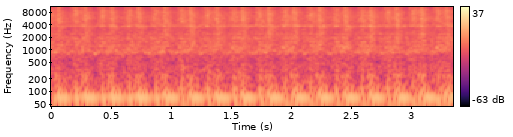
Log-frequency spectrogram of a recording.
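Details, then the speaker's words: 1985 Chevrolet Corvette, flood-abandoned in a swamp and not run in over 10 years, first run: lumpy, uneven idle with heavy pulsing beat about twice a second and scattered pops; owner suspects timing, fuel or misrouted plug wires, unconfirmed. "I don't know could be fuel could be timing could be someone got the plug wires on wrong there she goes come on I don't know she sounds like she tries so hard to run better you can hear it popping"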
